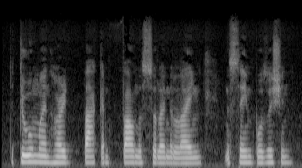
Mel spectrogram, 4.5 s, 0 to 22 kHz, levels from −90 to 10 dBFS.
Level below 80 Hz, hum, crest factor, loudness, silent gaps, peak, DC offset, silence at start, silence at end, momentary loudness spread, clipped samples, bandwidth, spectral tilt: -52 dBFS; none; 18 dB; -20 LUFS; none; -2 dBFS; under 0.1%; 0.15 s; 0.15 s; 12 LU; under 0.1%; 13 kHz; -7 dB/octave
